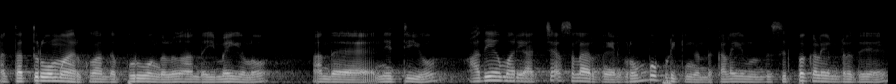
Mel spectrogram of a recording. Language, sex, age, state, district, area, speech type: Tamil, male, 30-45, Tamil Nadu, Cuddalore, rural, spontaneous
